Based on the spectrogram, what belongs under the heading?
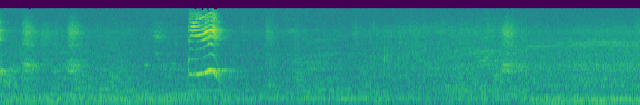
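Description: A male Asian koel gives a single loud, rising whistled note, clear and ringing, against a steady low background hum.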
